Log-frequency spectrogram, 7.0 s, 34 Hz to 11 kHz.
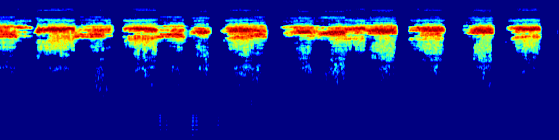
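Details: Owl perched on a porch in the evening, April 9, 2012, at 8:17 PM, producing around ten raspy hissing screeches of uneven length in a steady stream.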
